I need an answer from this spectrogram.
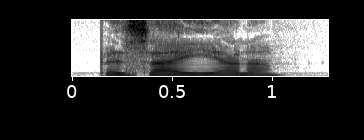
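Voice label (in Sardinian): "pensaiant", Sardinian, female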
